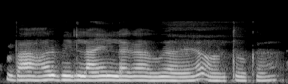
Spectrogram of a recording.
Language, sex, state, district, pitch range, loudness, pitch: Hindi, female, Uttar Pradesh, Lucknow, 180-195 Hz, -12 LUFS, 190 Hz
